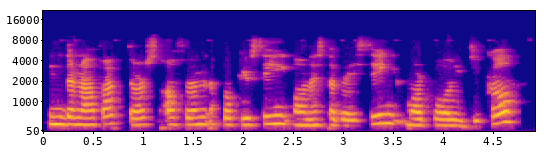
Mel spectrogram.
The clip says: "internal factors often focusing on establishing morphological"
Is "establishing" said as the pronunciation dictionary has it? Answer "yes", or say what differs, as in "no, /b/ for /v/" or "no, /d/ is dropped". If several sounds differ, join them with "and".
no, /l/ is dropped and /s/ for /ʃ/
